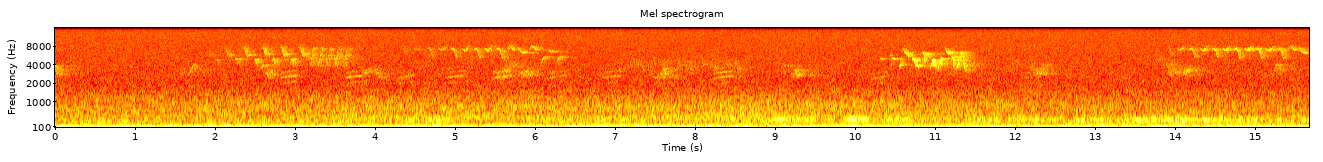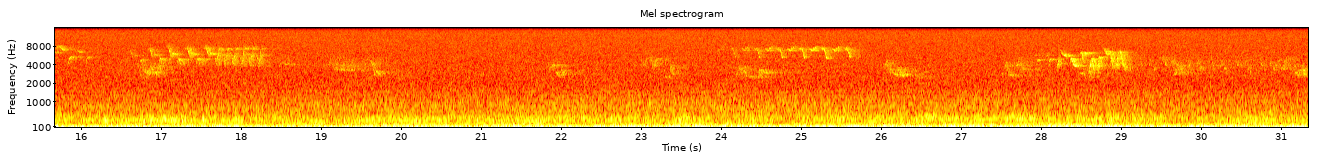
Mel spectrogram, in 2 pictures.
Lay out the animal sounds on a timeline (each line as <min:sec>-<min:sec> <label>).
0:00.0-0:06.5 Red-eyed Vireo (Vireo olivaceus)
0:01.6-0:03.9 Nashville Warbler (Leiothlypis ruficapilla)
0:02.7-0:08.7 Red-breasted Nuthatch (Sitta canadensis)
0:04.3-0:06.3 Black-and-white Warbler (Mniotilta varia)
0:08.8-0:09.5 Red-eyed Vireo (Vireo olivaceus)
0:09.9-0:11.6 Canada Warbler (Cardellina canadensis)
0:12.0-0:31.3 Red-eyed Vireo (Vireo olivaceus)
0:13.8-0:16.2 Black-and-white Warbler (Mniotilta varia)
0:16.4-0:18.4 Nashville Warbler (Leiothlypis ruficapilla)
0:23.7-0:25.8 Black-and-white Warbler (Mniotilta varia)
0:27.4-0:29.2 Canada Warbler (Cardellina canadensis)
0:29.3-0:31.1 Ovenbird (Seiurus aurocapilla)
